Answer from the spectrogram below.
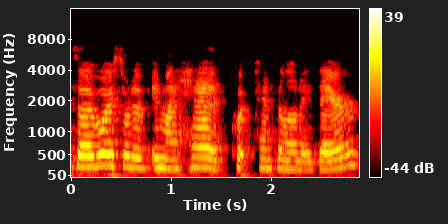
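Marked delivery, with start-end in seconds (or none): none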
